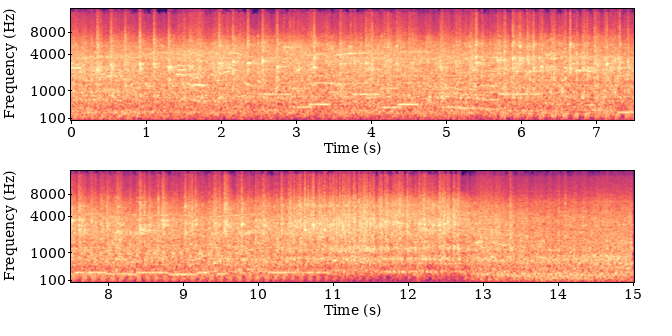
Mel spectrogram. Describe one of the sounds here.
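A roller coaster rattles and clatters loudly along its track.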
